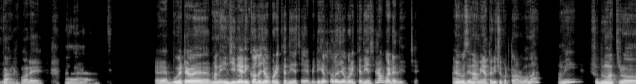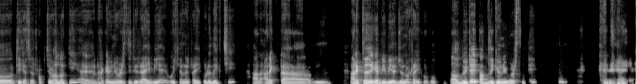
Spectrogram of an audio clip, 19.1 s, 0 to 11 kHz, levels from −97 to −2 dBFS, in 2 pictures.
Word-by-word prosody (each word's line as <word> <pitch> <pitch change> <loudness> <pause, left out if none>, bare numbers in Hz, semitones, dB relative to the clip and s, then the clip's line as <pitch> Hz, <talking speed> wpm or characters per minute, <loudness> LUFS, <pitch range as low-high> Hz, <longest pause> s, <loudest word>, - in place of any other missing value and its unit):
তারপরে 125 -4 -4 0.5
আ - - -6 1.3
অ্যা 125 -3 -1
বুয়েটে 140 +5 +6
এও - - +9 0.3
মানে 130 0 +2
ইঞ্জিনিয়ারিং 160 +3 +6
কলেজেও 155 +1 +4
পরীক্ষা 155 +1 0
দিয়েছে, 155 +2 -4
মেডিকেল 130 +10 -1
কলেজেও 170 0 +3
পরীক্ষা 155 +1 -1
দিয়েছে। 145 0 -2
সব 260 - 0
কয়টা 130 -10 +2
দিচ্ছে। 100 -2 -21 0.6
আমি 150 - +2
বলছি, 155 +1 +2
"না - - +1
আমি 125 - -2
এতো 130 - -3
কিছু 125 - -5
করতে - - -8
পারব 105 +2 -6
না। - - -4 0.4
আমি 135 - -1 0.4
শুধুমাত্র 140 -2 +1 0.5
ঠিক 125 - -2
আছে। 115 - -11
সবচেয়ে 135 - -6
ভালো 140 0 0
কি 205 - -6
অ্যা - - -8 0.2
ঢাকা - - -8
ইউনিভার্সিটির 110 +4 -3
আইবিএ। 120 - -1
ঐখানে 125 0 -4
ট্রাই 130 -1 -3
করে 145 +1 -1
দেখছি। 145 - -5 0.4
আর 115 - -5
আরেকটা 120 -1 -2 0.4
উম 110 -1 -4 0.4
আরেকটা 135 +1 +4
জায়গায় 125 -1 +5
বিবিএর 115 -2 +3
জন্য 120 - +1
ট্রাই 105 - -2
করবো। 100 +1 -11 0.3
তাও 140 0 +1
দুইটাই 180 +5 +7
পাবলিক 135 0 +2
ইউনিভার্সিটি।" 120 - 0 0.4
উ - - -1 0.9
হ্যাঁ। 130 +1 -1
135 Hz, 175 wpm, -23 LUFS, 120-155 Hz, 1.3 s, এও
